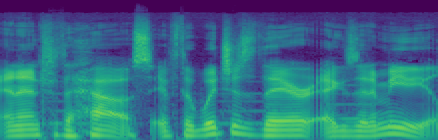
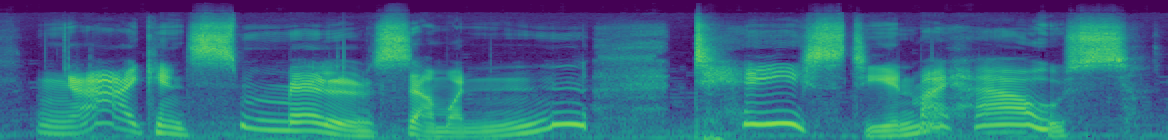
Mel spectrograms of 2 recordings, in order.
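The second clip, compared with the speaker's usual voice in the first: very high, swooping, squeaky witch voice; 11 semitones higher than usual. Narrator reads the witch's line, heard off in the distance, high squeaky witch voice. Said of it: "a high, squeaky voice say".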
